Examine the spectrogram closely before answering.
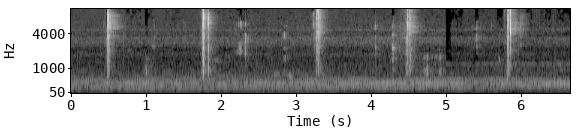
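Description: Close-up wet mouth clicks and sucks from an ASMR performer acting out a vampire drinking from the neck. There are six sharp clicks, about one every second and a quarter, over a steady low hum.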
